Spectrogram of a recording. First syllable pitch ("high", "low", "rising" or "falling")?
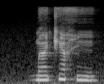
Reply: low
